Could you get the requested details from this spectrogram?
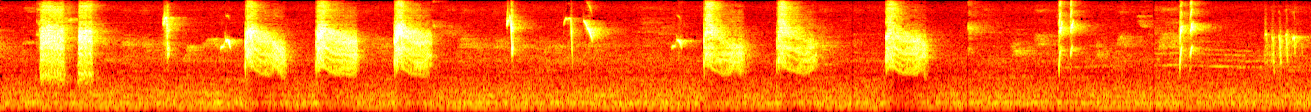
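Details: Long-tailed shrike used as a tutor recording to get silent shrikes singing, recorded at a home in a crowded neighbourhood. Loud, harsh, rasping bursts alternate with short high notes, each about a second apart.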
